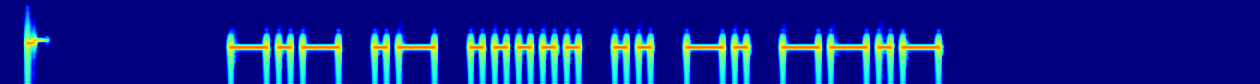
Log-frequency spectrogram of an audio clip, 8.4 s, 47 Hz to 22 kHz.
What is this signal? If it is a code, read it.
Morse code, heard as a keyed tone, about 15 wpm, 700 Hz. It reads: KA5INQ
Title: USA Call Signs 15wpm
